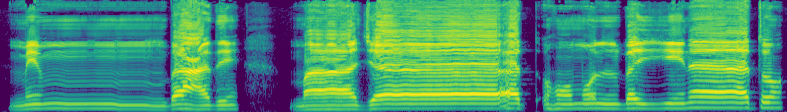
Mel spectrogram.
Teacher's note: ما الف مدہ ہے، تھوڑا سا لمبا کریں گے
